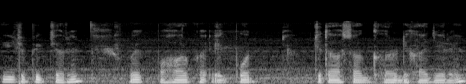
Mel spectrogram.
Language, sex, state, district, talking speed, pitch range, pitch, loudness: Hindi, male, Arunachal Pradesh, Longding, 205 wpm, 100-135 Hz, 110 Hz, -17 LUFS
